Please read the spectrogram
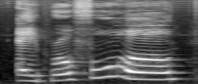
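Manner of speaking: slow, loud teasing singsong; slow loud gloating tease; teasing April Fool. A narrator's reading. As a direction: stretch it out to rub the prank in. Patty finishing the prank.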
